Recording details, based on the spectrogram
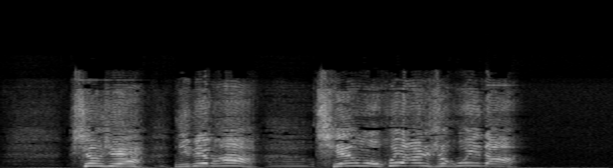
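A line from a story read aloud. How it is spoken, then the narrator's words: Anxious, helpless shout. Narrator (Chinese): 江宇又着急又无奈，只能在电话这一头大声喊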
